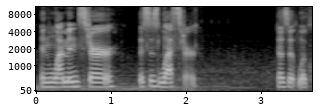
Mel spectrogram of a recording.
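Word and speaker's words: Leicester: Again, Lester, even though that doesn't look like it. And Lemonster. This is Lester.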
